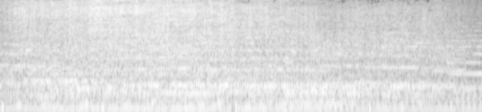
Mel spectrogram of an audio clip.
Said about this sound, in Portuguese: Vamos, vamos embora, porque só tá, assim... Só tá vinheta não que é bom escutar esses carros correndo, né?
